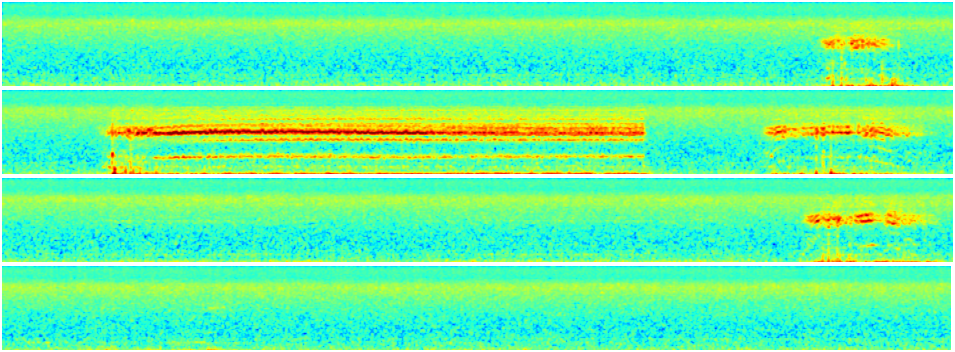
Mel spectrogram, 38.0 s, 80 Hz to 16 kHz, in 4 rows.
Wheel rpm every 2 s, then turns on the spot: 0, 0, 0, 10, 30, 150, 220, 190, 80, 40, 20, 10, 20, 80, 20, 10, 0, 0, 0.
18-26 28-32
